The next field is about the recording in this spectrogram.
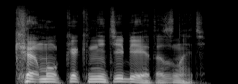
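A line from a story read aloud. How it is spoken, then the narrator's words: Snorted. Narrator (Russian): фыркнул Милован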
